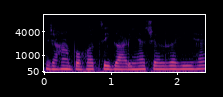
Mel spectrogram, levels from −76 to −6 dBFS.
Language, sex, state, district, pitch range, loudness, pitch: Hindi, female, Uttar Pradesh, Gorakhpur, 180-190 Hz, -38 LUFS, 185 Hz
